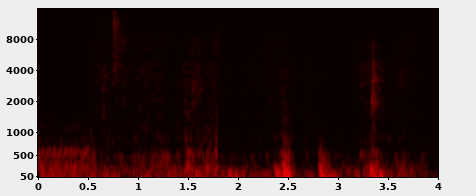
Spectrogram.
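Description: Bed sheets rustle as they are shaken out.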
